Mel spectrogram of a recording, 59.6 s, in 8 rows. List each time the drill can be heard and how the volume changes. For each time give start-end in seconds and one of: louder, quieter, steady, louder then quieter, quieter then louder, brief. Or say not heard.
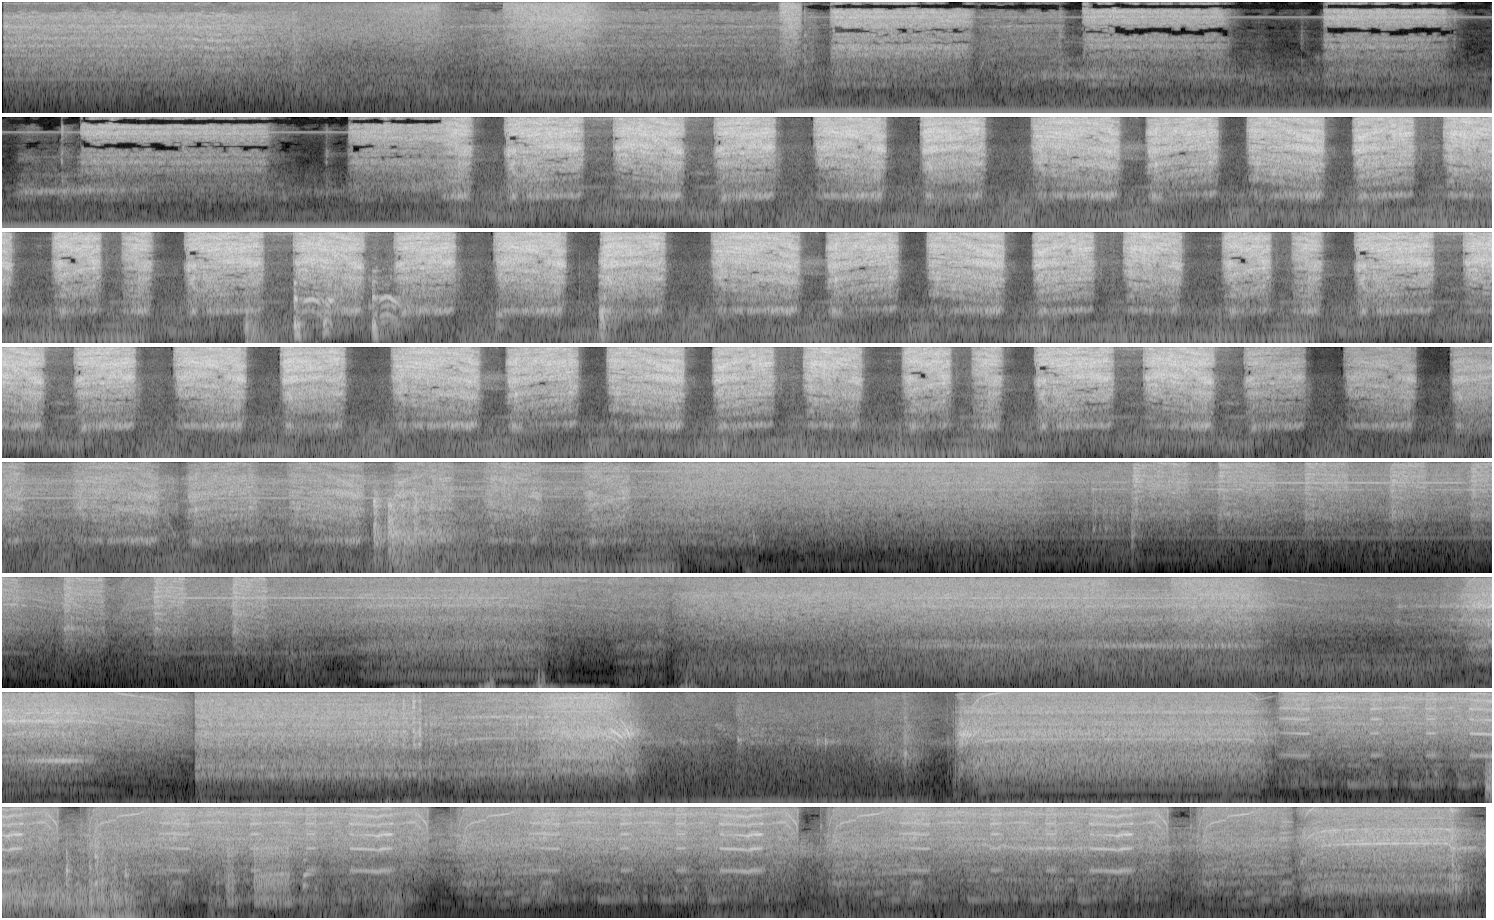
0.0-5.3 quieter
29.6-59.5 louder.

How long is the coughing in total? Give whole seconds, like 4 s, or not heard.
2 s.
